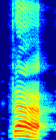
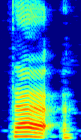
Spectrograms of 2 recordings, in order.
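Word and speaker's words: ت: The pronunciation is like the English T, except you should release your breath with a strong burst of air. Try it. Ta. Here's how to write the isolated version. Ta.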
